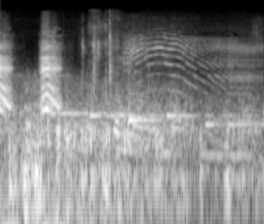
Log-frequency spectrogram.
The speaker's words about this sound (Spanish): ¿Cuervo? Sí, el cuervo, sí.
